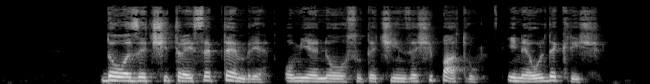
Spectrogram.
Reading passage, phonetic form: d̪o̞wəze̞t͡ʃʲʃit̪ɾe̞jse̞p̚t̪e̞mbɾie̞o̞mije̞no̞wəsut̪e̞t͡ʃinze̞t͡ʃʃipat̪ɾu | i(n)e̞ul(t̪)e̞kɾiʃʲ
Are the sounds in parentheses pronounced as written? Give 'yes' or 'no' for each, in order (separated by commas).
yes, no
